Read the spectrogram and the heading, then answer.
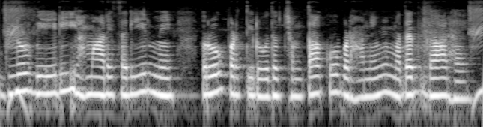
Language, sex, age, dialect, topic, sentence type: Hindi, female, 31-35, Awadhi Bundeli, agriculture, statement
